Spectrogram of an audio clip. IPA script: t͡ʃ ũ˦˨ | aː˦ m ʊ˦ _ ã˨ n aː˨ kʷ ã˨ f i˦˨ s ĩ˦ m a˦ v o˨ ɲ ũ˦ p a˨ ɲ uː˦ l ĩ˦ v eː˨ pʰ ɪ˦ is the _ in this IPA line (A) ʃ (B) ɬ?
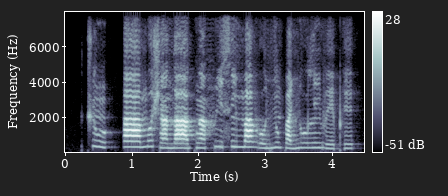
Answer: A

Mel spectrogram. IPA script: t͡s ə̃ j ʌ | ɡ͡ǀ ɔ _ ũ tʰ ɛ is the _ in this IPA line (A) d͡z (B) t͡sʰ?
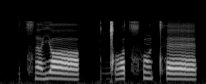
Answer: B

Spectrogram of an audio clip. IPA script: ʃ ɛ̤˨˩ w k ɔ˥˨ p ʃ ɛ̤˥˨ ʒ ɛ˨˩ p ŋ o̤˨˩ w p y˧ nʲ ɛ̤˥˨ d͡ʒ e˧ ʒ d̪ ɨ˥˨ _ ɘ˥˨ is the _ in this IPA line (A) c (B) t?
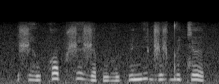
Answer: A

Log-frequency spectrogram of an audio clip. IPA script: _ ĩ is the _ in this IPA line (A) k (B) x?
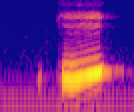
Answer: A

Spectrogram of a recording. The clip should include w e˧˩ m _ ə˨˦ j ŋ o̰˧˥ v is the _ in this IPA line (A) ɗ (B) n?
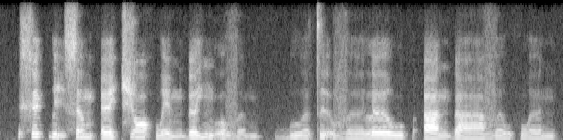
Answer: A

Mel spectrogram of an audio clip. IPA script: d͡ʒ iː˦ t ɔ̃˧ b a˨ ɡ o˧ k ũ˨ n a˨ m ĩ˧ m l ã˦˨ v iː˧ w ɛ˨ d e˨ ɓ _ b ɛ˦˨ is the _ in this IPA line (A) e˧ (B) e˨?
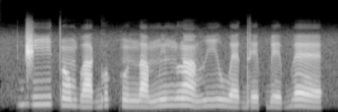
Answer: B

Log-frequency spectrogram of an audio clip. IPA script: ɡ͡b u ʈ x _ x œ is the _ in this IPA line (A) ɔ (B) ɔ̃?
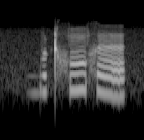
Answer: B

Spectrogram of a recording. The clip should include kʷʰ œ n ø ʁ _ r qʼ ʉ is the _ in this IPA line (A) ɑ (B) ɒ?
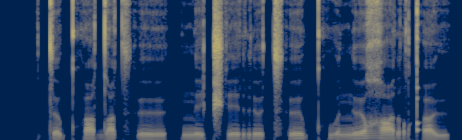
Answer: A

